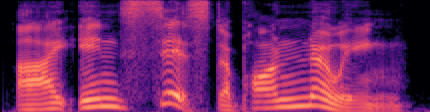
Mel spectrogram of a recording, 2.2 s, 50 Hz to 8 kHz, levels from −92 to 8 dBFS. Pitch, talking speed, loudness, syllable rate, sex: 155 Hz, 110 wpm, -17 LUFS, 3.7 syllables/s, male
